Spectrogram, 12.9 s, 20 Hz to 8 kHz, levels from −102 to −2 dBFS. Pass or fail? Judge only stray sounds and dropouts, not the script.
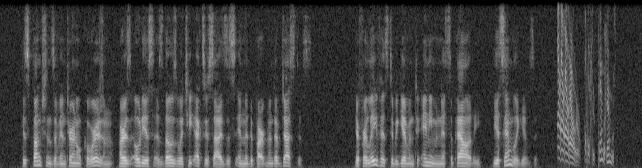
fail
